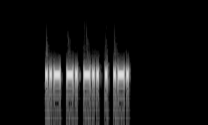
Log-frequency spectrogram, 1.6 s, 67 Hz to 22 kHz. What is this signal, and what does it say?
Morse code, heard as a keyed tone, about 69 wpm, 700 Hz. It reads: UNDER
